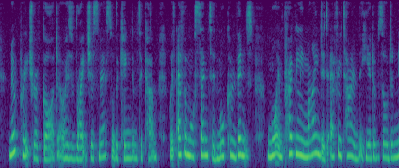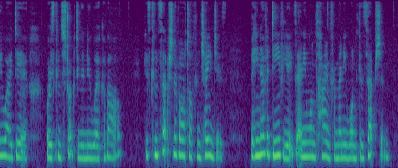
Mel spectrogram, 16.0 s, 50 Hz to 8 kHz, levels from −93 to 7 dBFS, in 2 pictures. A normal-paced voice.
No: fast, 210 wpm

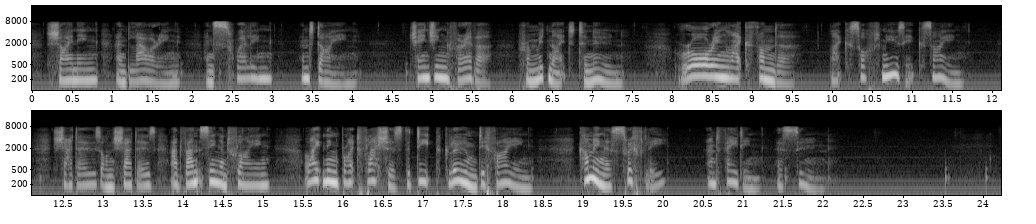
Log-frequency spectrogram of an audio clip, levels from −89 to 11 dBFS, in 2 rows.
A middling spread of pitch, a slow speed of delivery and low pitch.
No: average, 4.6 semitones; slow, 100 wpm; high, 195 Hz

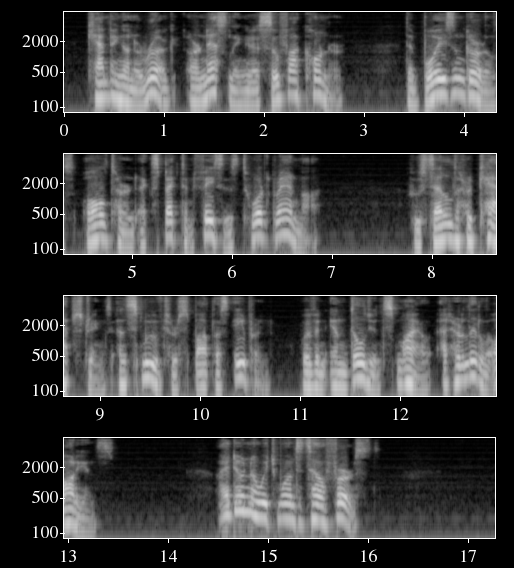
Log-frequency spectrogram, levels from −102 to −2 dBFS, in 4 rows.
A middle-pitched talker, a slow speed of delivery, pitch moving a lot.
No: medium, 145 Hz; average, 160 wpm; wide, 7.2 semitones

